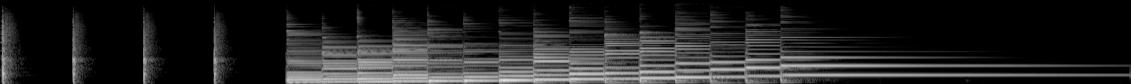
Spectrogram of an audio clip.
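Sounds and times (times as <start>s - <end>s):
fingerstyle guitar in Spanish style: 2.9s - 11.3s.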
